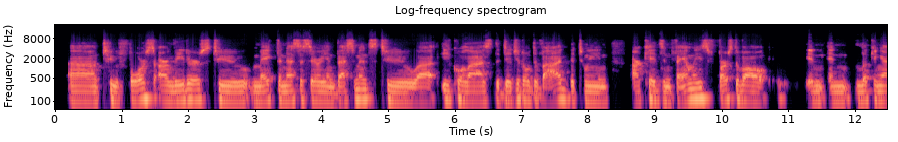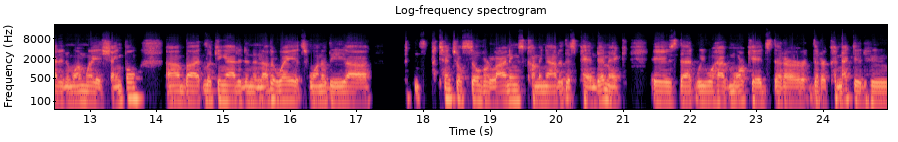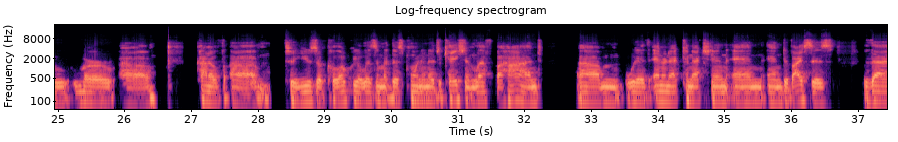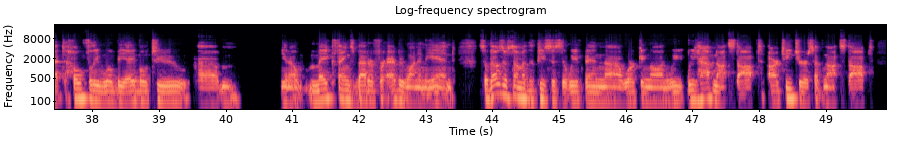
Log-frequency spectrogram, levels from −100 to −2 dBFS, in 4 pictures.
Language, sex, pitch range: English, male, 95-105 Hz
